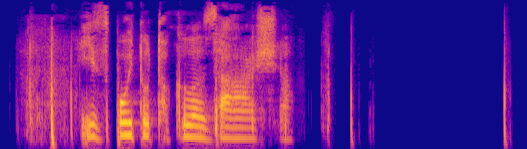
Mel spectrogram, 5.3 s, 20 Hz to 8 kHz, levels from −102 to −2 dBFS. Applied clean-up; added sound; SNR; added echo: none; none; none; none.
